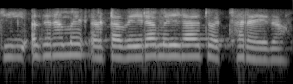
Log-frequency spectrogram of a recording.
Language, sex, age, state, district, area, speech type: Hindi, other, 45-60, Madhya Pradesh, Bhopal, urban, conversation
